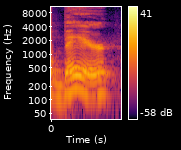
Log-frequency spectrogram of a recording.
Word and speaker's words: Bexar: in Bear County so bear be x a r is pronounced bear like the Bear right so bear the word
